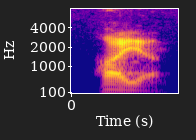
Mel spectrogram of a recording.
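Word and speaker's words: היה: It is he, yod, he, and it is pronounced haya.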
